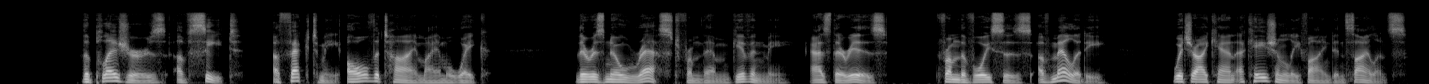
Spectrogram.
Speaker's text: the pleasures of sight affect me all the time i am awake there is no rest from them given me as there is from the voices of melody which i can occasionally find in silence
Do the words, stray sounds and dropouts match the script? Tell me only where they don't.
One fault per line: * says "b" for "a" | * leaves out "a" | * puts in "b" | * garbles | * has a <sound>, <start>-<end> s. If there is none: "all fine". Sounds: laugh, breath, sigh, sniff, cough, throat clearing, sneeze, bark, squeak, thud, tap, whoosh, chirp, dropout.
* says "seat" for "sight"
